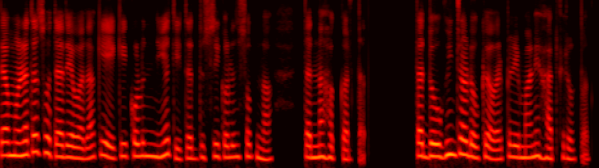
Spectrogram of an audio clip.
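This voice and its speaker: A woman narrating an audio story in a steady, expressive storytelling manner. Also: medium pitch, no echo, clean studio sound.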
